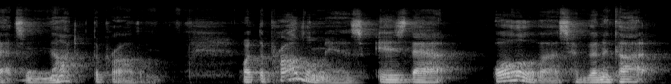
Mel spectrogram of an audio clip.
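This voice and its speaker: A man with a fairly low pitch speaks at a fairly slow pace, and the room echo is audible. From Switzerland. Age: 60s. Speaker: technology expert. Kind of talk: live stream interview. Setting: live stream.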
